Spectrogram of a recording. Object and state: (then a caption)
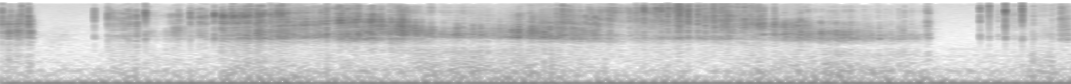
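Plastic globe lamp. Long acrylic nails scratch and tap across a hollow, pink-lit, textured plastic galaxy moon lamp. A dense, steady, bright scratching rasp, with sharp little clicks mixed in, runs nearly the whole clip. It thins briefly near the start and again toward the end.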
